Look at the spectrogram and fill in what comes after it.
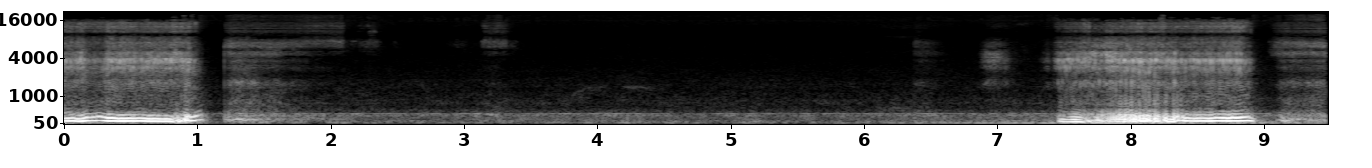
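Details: Loud, deep, rumbling snores from a sleeping pit bull dog, with a quiet pause between breaths about six seconds apart; snoring.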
